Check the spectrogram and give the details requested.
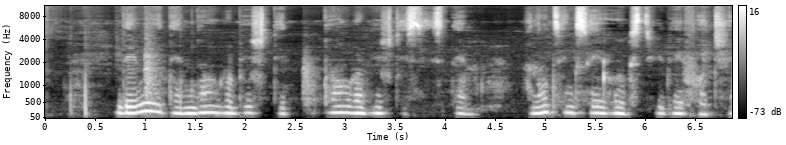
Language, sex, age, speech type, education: Nigerian Pidgin, female, 15-29, spontaneous, tertiary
